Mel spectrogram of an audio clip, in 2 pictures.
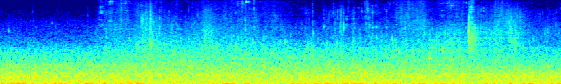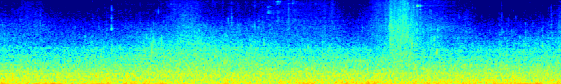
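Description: Water splashes as a figure pushes up out of shallow water.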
